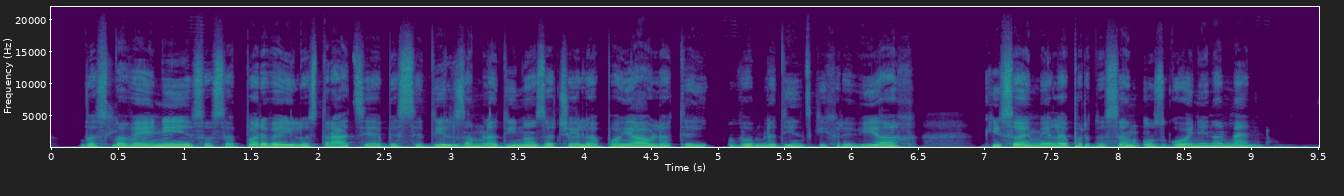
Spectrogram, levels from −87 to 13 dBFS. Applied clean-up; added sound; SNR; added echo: neural mask model Resemble Enhance denoiser.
